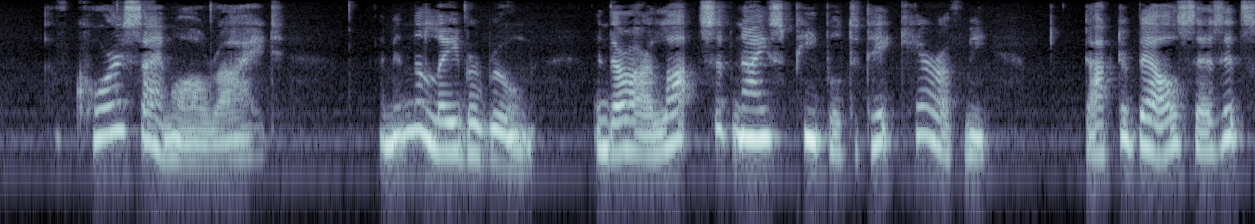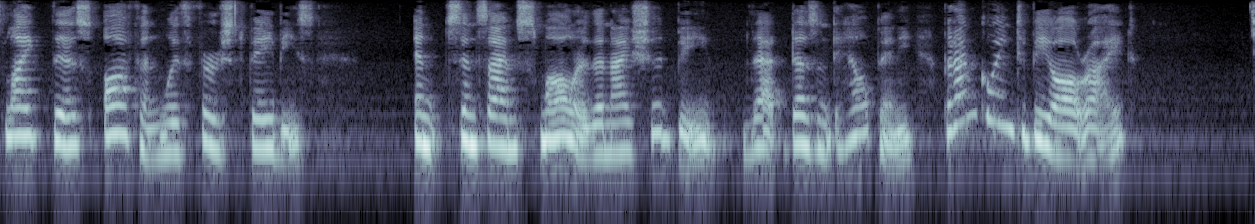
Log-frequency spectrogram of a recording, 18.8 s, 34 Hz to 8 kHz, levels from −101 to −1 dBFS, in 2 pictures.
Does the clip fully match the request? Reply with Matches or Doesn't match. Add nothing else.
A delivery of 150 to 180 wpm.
Matches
